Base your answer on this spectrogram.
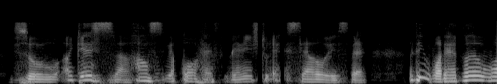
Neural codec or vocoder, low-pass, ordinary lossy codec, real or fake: codec, 16 kHz in and 24 kHz out, 0.6 kbps, FireRedTTS-2 codec; 7.2 kHz; none; fake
